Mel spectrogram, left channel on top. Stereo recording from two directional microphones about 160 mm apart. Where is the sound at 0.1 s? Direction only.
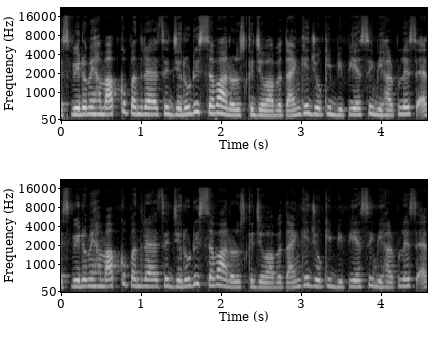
35° left (ahead or behind).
